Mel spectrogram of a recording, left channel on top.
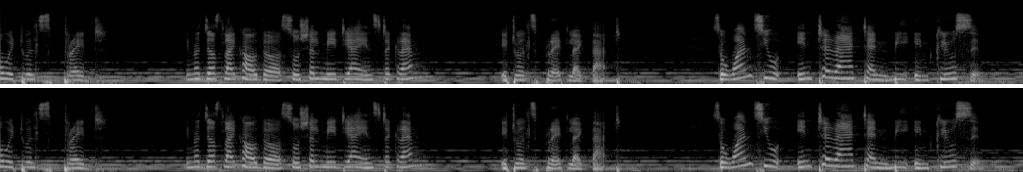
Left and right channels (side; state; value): both; normal; correlation 0.89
